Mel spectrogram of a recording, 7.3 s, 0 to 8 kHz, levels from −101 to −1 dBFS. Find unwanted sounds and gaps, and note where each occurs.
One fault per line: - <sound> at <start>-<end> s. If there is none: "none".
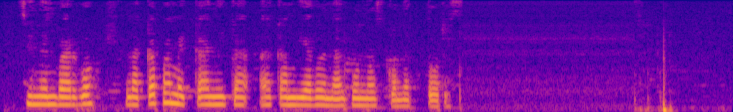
none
